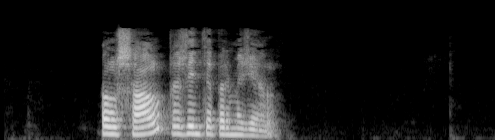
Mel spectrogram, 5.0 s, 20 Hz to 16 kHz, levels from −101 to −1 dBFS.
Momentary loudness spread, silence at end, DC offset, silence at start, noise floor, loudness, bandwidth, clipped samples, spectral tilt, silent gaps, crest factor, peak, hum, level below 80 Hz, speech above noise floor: 10 LU; 2.2 s; under 0.1%; 1 s; -88 dBFS; -20 LUFS; 7.6 kHz; under 0.1%; -6 dB/octave; none; 22 dB; -2 dBFS; none; -62 dBFS; 69 dB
